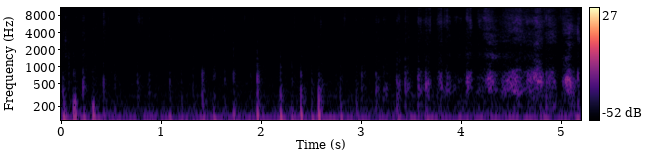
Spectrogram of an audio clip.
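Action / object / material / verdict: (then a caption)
scrape / woven fabric clutch handbag / fabric / none. Fingertips with painted nails scratch and rub the surface of a vintage black woven-fabric clutch with a ruffled edge and metal clasp, lying flat and likely empty on a tablecloth. Quiet, irregular scratchy taps sound over a steady low hum, turning into a brighter, denser rubbing hiss in the final second.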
